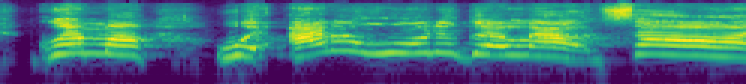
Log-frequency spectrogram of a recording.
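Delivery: put-on child's English accent. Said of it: "and then you have this, this ac-".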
